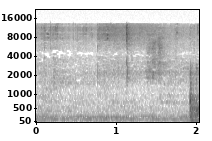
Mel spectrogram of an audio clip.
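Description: Near silence: faint room tone with a low steady hum and a few faint ticks.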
